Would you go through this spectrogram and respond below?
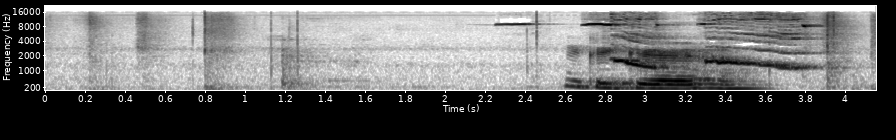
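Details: F2 Pomsky puppy, a black six-week-old female, lets out one loud, drawn-out whining yelp that falls slightly in pitch after a stretch of faint sounds and a few soft words.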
